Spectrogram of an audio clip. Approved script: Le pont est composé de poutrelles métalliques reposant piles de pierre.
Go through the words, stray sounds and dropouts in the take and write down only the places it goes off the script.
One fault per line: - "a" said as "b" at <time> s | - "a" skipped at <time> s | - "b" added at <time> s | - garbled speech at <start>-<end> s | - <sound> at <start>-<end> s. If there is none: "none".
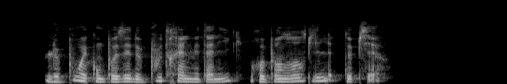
none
